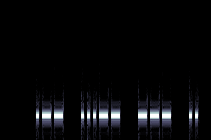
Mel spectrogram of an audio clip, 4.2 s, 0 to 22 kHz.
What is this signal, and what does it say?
Morse code, heard as a keyed tone, about 20 wpm, spaced as for 15 wpm, 700 Hz. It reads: W3OI
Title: 128 Lesson 21g - Number 6 - Call Signs 20wpm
